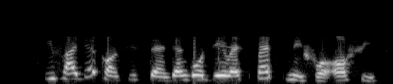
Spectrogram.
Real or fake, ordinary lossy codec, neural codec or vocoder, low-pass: real; none; none; 3.6 kHz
